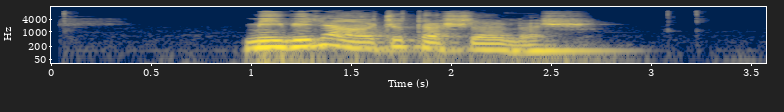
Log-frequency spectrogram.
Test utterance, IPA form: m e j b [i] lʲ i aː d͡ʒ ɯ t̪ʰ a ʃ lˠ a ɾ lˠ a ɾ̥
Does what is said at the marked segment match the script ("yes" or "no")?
no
